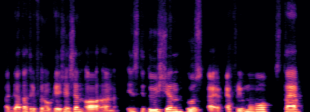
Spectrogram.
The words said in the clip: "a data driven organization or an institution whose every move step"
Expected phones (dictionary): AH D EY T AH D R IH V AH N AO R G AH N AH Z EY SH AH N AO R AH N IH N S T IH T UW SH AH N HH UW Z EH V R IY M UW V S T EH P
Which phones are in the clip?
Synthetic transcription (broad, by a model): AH D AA T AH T R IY P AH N AO R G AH N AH S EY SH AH N AO R AH N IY N S T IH T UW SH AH N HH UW S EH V R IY M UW S T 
